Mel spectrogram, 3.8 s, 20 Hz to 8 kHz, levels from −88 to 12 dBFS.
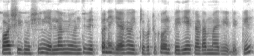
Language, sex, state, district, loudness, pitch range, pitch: Tamil, female, Tamil Nadu, Kanyakumari, -20 LUFS, 180-200 Hz, 195 Hz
